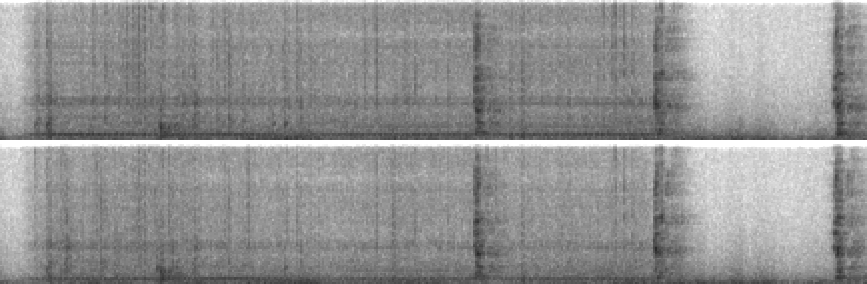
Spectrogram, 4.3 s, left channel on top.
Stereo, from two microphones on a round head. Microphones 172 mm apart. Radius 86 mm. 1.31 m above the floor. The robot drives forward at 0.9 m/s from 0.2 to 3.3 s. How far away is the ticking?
About 2 m.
